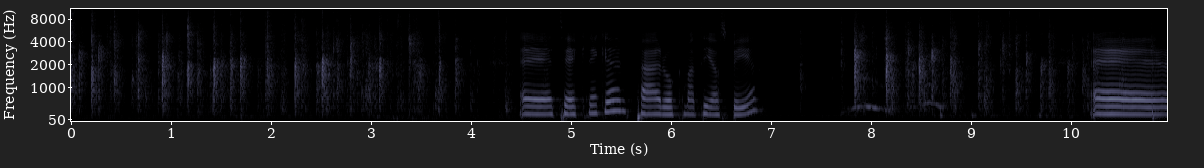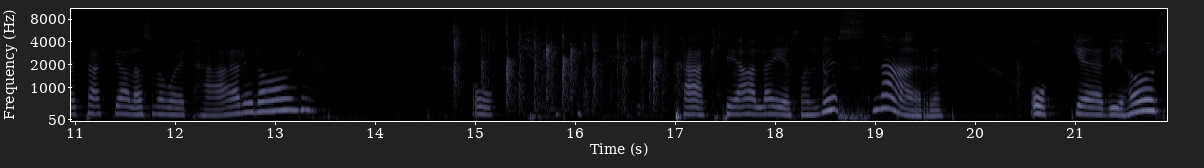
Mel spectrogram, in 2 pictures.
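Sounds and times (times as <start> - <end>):
studio audience applause: 0.0 - 4.5, 7.6 - 10.9, 14.8 - 18.6
speech: 4.5 - 7.0, 10.2 - 13.6, 15.0 - 15.3, 17.1 - 19.8, 20.6 - 21.9.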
